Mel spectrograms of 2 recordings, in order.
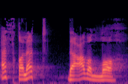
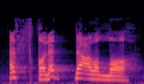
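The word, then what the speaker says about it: أثقلت دعوا الله: و و دیگری اثقلت دعوا الله. اثقلت دعوا الله. میبینیم که حرف ته دو نقطه اصلا در تلفظ حذف میشه، فقط دال تشدید میگیره. اثقلت دعوا الله.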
